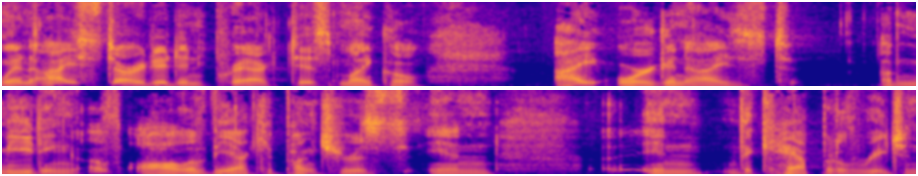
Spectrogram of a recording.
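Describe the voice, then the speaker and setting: A man with an ordinary speaking voice sits fairly low in pitch, and his pitch varies in an ordinary way. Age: 60s. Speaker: retired acupuncturist. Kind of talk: interview conversation.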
